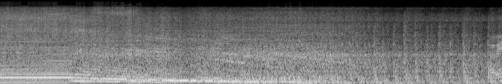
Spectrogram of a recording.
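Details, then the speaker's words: Motorcycle with spark plug gap set wrong (about 0.4 mm) that keeps stalling and won't idle. Revs sag and fall away, then the silencer turns ragged and uneven with popping. Misfire from weak spark due to the wrong plug gap. "और DC में अगर आप देखेंगे silencer से फटफट करके sound आ रहा है, मतलब ये मिसिंग भी कर रहा है।"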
